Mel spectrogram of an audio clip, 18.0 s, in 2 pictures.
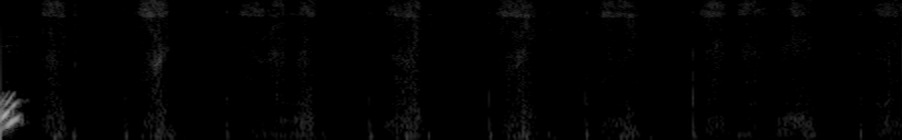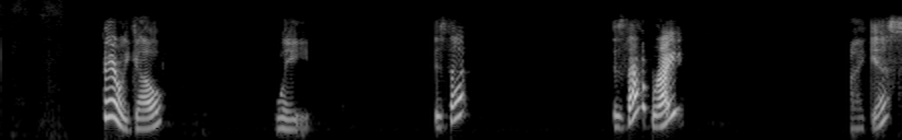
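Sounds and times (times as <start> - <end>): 
scratchy strokes of inscriptions drawn on a floor in a game: 0.3 - 9.8
speech: 10.2 - 10.7, 11.8 - 12.2, 13.4 - 13.7, 15.2 - 15.9, 17.6 - 18.0.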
